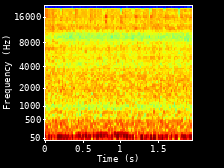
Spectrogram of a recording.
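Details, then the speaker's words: Honda Shadow V-twin motorcycle, first start since being parked in 2019 (carbs had stuck closed, stale fuel, burst battery), about 55–57°F outside: low, steady, even burble with no misses or knocks, a normal idle. "I feel good though. I got it starting, and she's idling."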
